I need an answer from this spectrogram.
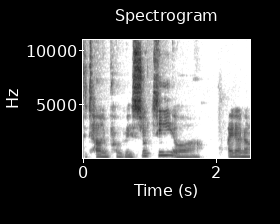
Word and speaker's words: Sciutti: Maybe Erica can help me to pronounce correctly the name, because I think it's Italian, probably Sciutti, or I don't know how you would pronounce it. Sciutti.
